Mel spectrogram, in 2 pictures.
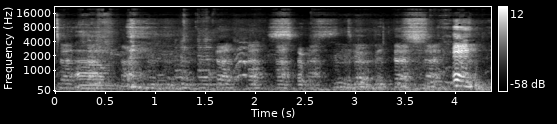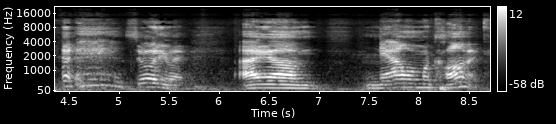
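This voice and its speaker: A man's voice: on the high side, expressive, very slow, long pauses, a bit bright. A man with a Boston accent doing a rambling, self-mocking stand-up set on a comedy club stage, with plenty of ums. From Boston, USA. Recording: roomy, mic at a distance.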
